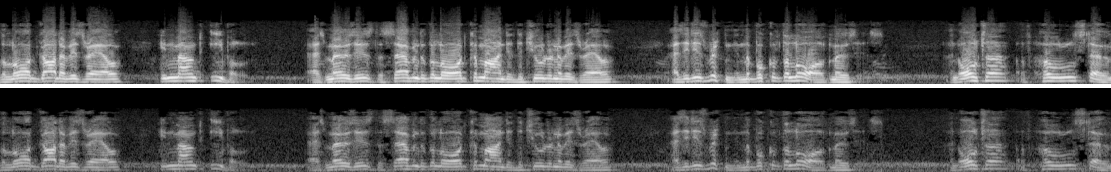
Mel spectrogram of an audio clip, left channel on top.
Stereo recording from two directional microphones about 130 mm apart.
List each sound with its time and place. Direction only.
0.0 s a man's voice: 30° left (ahead or behind)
